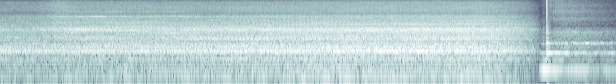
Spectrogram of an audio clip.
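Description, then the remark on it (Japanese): A steady, high whirring grind of the uneven rim of a glass container being polished on a spinning wheel, holding an even level for about four seconds before a sharp click and a shift to a different hum. “凸凹になっている口の部分を磨きます”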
